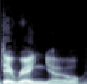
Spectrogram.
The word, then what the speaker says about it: De Regno: I mean, the GN in Latin is sometimes pronounced like the GN in Italian by people more in medieval studies or more ecclesiastical circles, but they're saying it just fine.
